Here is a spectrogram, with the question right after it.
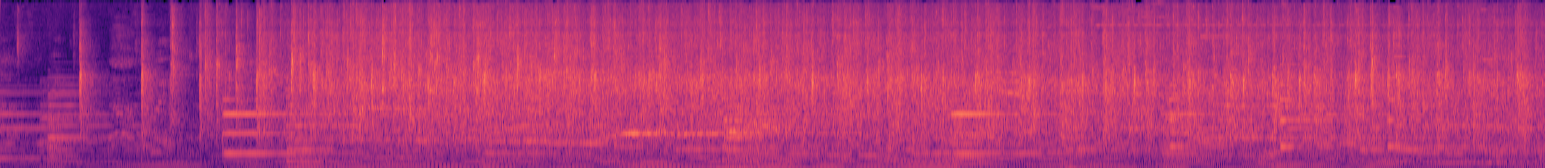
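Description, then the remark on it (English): A crowd breaks into loud, steady applause that keeps going for about fifteen seconds, a dense wash of many hands clapping, with sustained musical notes playing underneath. “Clap again.”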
